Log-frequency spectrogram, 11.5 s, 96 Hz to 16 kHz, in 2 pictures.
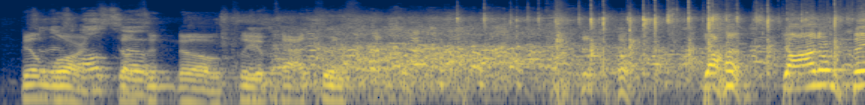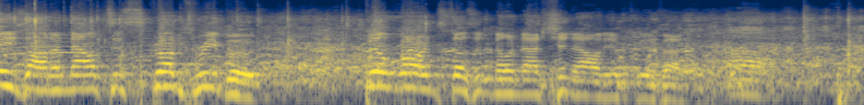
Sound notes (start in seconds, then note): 1.9 audience members applaud; 2.5 audience laughs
